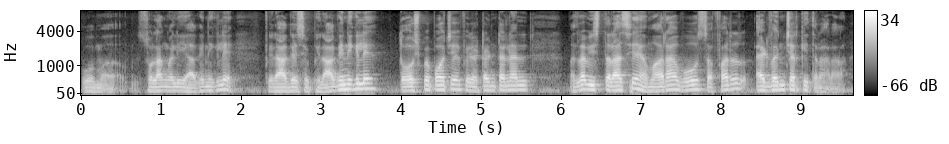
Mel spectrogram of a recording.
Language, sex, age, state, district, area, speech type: Urdu, male, 30-45, Delhi, Central Delhi, urban, spontaneous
